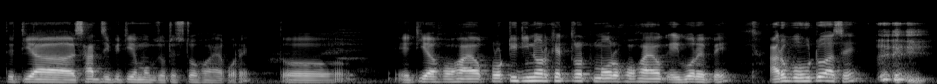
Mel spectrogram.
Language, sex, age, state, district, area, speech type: Assamese, male, 45-60, Assam, Goalpara, rural, spontaneous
